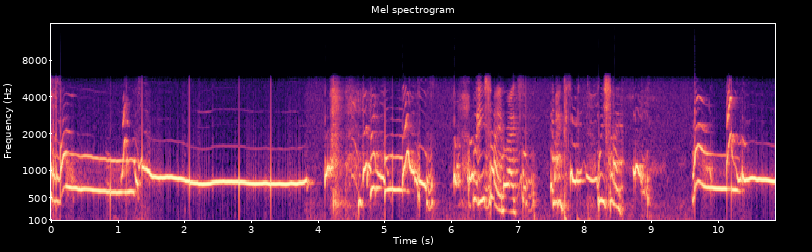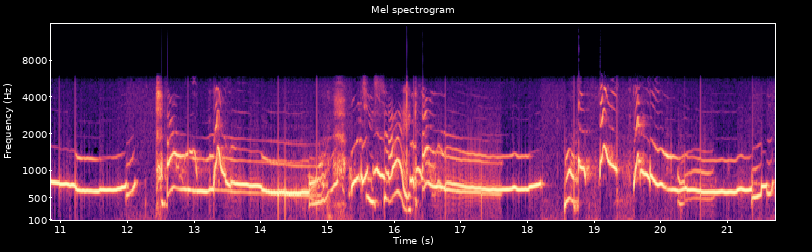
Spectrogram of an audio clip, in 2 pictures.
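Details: Female Border Terrier giving a long howling session: sustained wavering tonal howls that slide down and level off, repeated in bursts with short breaks, mixed with yipping and whining notes and some human voice.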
